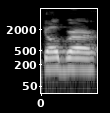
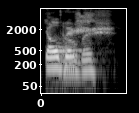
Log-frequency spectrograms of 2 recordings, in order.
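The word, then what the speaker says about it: Dobeš: They've got the young guy, Jakob Dobra, or I butchered his name, Dobish.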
